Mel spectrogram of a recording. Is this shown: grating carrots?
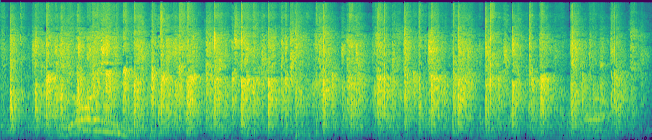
no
